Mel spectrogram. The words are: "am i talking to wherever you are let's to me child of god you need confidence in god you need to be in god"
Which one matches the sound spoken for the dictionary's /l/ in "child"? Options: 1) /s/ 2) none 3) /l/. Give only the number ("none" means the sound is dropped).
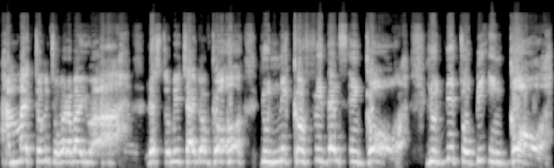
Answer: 3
